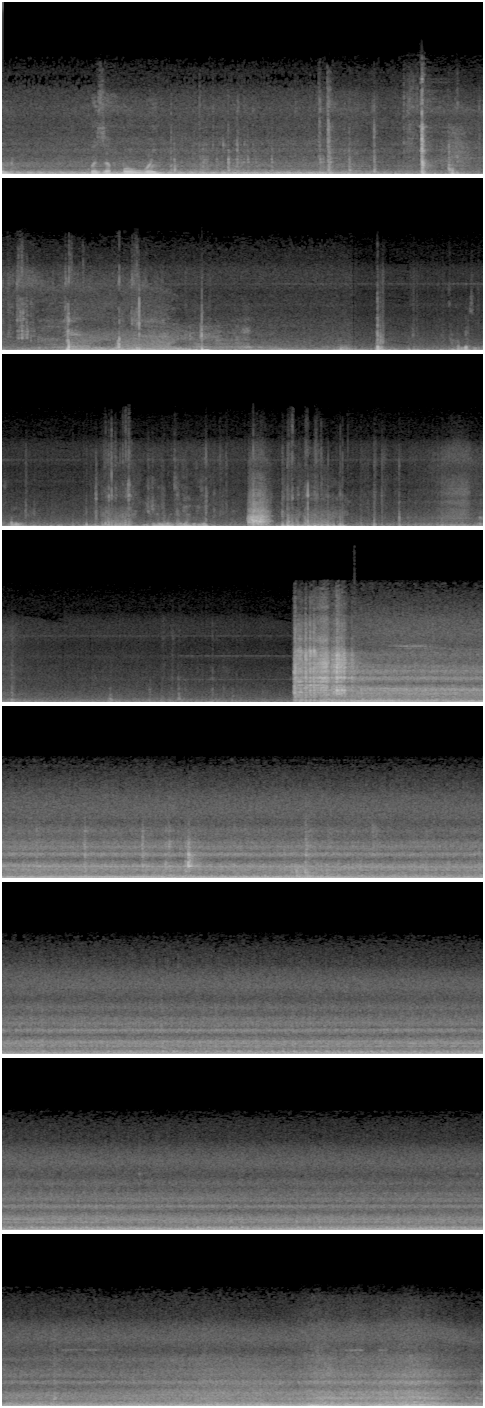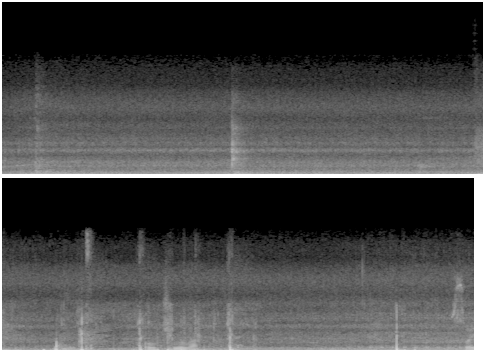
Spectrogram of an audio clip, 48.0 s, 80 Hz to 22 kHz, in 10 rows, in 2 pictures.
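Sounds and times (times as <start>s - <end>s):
car engine idling: 0.0s - 9.8s, 17.5s - 37.4s, 38.0s - 48.0s
engine knocks: 1.6s - 7.0s, 42.6s - 48.0s.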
